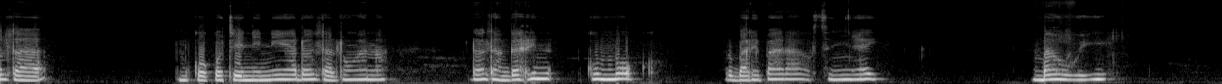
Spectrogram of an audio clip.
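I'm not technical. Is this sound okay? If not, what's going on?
No. Hard clipping crackles on the loudest moments of the speech at 0.00–0.39, 1.99–2.45, 2.95–3.31, 4.78–5.38, 5.95–6.28, 7.41–7.46 and 10.44–10.57 s. Those peaks were too big for the recording chain, so their tops were sliced flat, adding a rough, gritty edge.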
